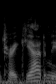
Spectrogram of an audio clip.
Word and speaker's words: tracheotomy: There is a place called loss space but in English tra as in tracheotomy is pronounced with a K in lie of the ch.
